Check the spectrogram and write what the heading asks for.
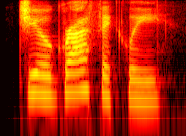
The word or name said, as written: geographically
